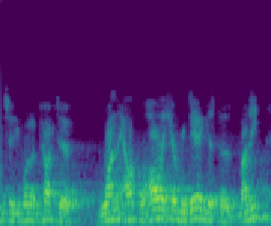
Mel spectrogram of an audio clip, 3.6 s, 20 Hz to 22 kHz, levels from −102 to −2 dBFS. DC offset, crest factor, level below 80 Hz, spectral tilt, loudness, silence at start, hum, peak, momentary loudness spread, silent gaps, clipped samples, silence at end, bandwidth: under 0.1%; 14 dB; -62 dBFS; -10 dB/octave; -27 LUFS; 0 s; none; -12 dBFS; 7 LU; none; under 0.1%; 0 s; 3.9 kHz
